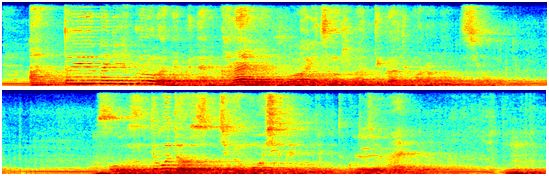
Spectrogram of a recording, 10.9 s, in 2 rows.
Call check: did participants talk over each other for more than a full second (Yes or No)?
Yes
